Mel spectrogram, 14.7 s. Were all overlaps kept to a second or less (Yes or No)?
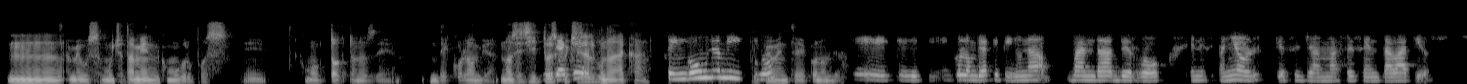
Yes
